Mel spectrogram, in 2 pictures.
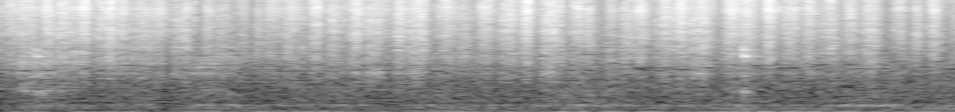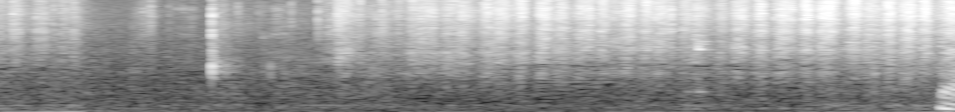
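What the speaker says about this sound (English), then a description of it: "I'm going to sprinkle each one a whole thing on the cake." Holiday sugar sprinkles are scattered over a chocolate cake, a close, soft rustling patter that pauses briefly partway through and then resumes, with no voices.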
